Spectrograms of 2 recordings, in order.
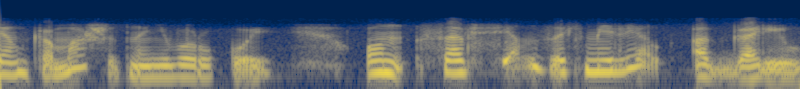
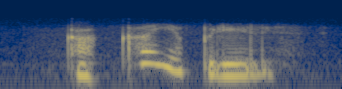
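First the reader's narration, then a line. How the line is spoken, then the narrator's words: Thoughtful. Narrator (Russian): задумчиво говорит Маня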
